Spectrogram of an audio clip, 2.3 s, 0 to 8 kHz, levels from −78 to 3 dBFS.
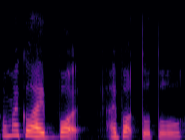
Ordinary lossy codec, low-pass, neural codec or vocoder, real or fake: none; 7.2 kHz; codec, 24 kHz, 0.9 kbps, WavTokenizer, medium speech release version 1; fake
